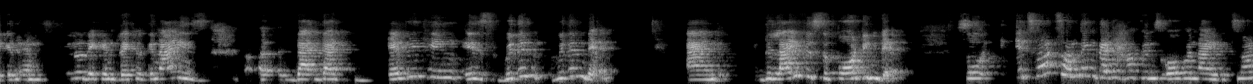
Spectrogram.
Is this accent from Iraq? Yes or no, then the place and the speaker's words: no; India; Even though I'm an Indian, I'm not good with it.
